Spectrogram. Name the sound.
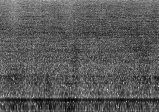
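compressed air blowing along a cylinder head gasket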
